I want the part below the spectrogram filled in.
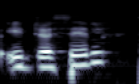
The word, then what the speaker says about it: Yggdrasil: And I'm going to be annoying and pronounce it in Swedish, all the Norse names now. But anyway, Yggdrasil is from Norse mythology and is the world tree.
